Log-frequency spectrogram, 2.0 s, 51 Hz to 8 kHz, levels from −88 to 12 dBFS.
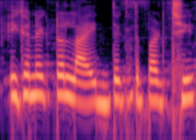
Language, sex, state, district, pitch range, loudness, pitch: Bengali, female, Assam, Kamrup Metropolitan, 215-250 Hz, -12 LUFS, 230 Hz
